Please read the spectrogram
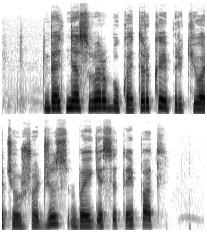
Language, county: Lithuanian, Vilnius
